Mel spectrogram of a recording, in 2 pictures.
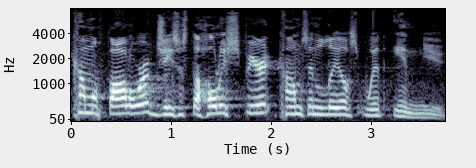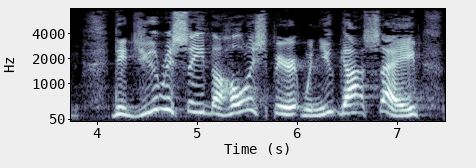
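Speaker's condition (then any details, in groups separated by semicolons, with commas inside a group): No condition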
